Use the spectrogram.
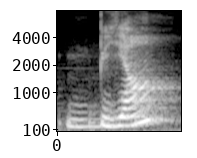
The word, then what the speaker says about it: bienvenue: Now the NU is pronounced nu, nu. Okay, now let's do it from the beginning here. So, bienvenue, bienvenue. Try it.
